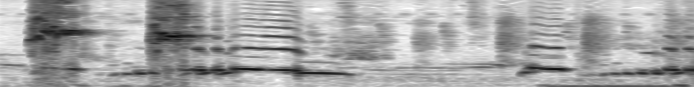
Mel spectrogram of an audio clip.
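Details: Local Barbary dove coo used to train doves: low rolling coos with sharp broadband bursts overlaid and a low hum.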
